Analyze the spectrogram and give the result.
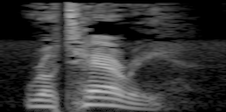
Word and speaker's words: reuteri: reuteri, depending on how you want to pronounce it. Reuter, like it's spelled almost like Reuters, R-E-U-T-E-R-I, that after a short exposure, they had two groups of rats.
